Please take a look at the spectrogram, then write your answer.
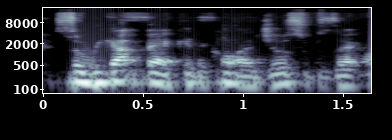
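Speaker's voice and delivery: ordinary talk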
